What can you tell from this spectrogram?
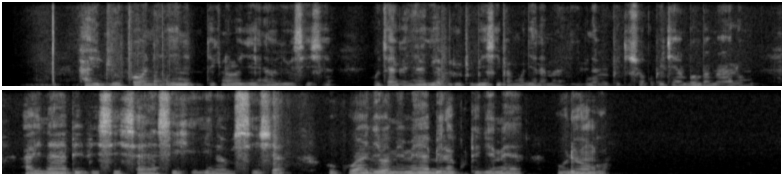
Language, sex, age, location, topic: Swahili, male, 25-35, Dar es Salaam, agriculture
